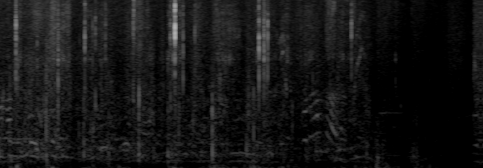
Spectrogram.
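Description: A group of people chat in the distance outdoors.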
